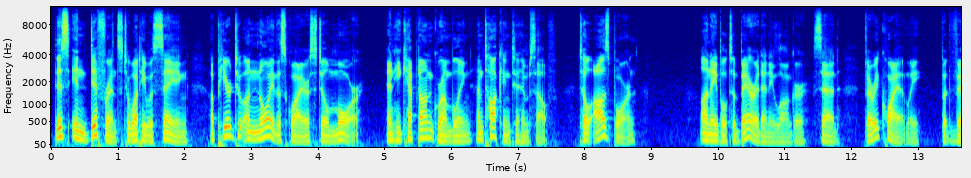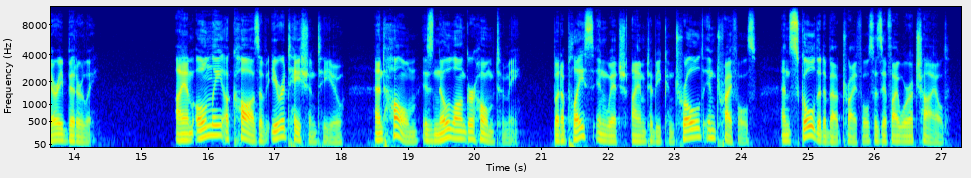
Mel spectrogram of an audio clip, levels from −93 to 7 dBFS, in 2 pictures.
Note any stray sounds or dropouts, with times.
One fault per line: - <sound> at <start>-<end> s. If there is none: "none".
none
